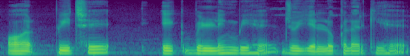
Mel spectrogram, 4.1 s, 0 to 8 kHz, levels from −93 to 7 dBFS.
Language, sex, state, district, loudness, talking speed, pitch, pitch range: Hindi, male, Gujarat, Valsad, -20 LUFS, 160 wpm, 105 Hz, 100-115 Hz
